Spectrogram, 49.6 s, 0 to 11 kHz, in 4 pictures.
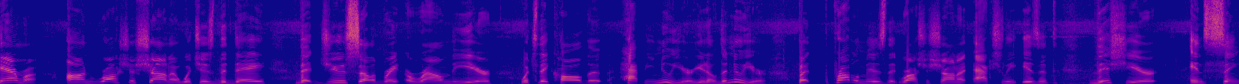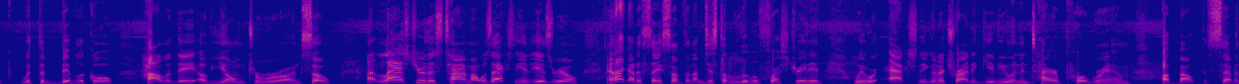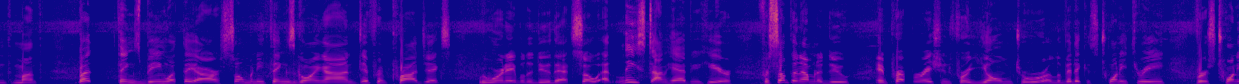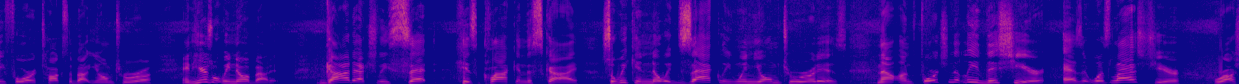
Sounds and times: Speech: 0.0s - 49.5s.

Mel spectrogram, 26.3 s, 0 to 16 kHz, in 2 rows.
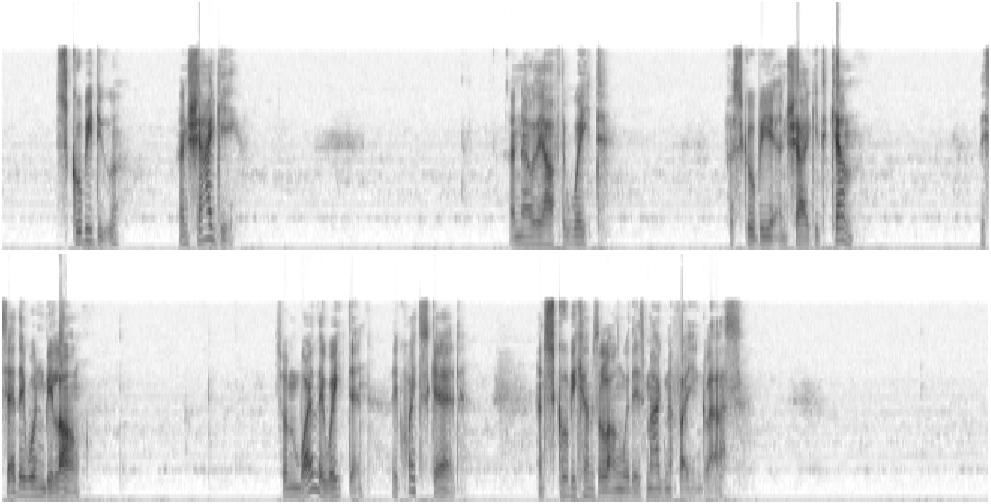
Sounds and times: Speech: 0.8s - 1.7s, 2.4s - 3.3s, 6.8s - 8.2s, 9.7s - 11.5s, 13.0s - 14.3s, 16.8s - 19.4s, 20.3s - 23.2s.

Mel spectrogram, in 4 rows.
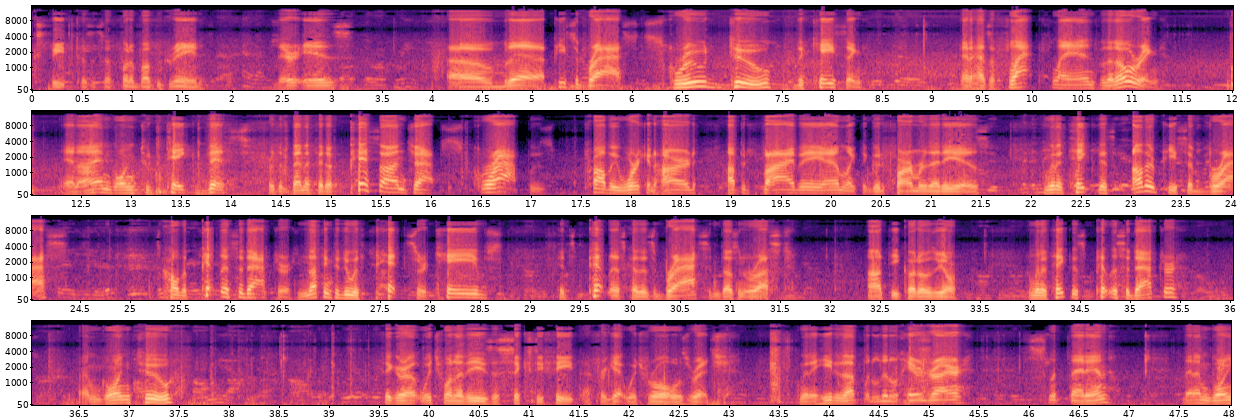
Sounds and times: Speech: 0.0s - 11.3s, 12.3s - 48.0s.

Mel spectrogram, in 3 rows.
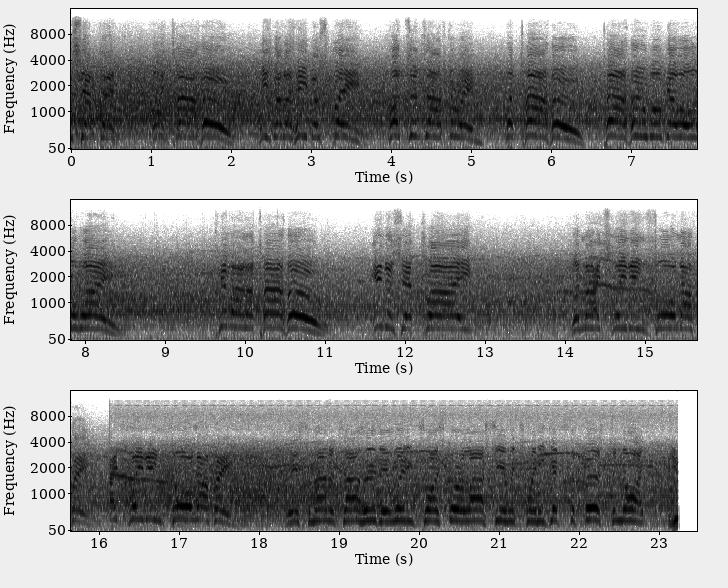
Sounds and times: Speech: 0.0s - 8.4s, 9.6s - 11.0s, 11.6s - 12.8s, 14.1s - 17.7s, 18.3s - 23.3s.

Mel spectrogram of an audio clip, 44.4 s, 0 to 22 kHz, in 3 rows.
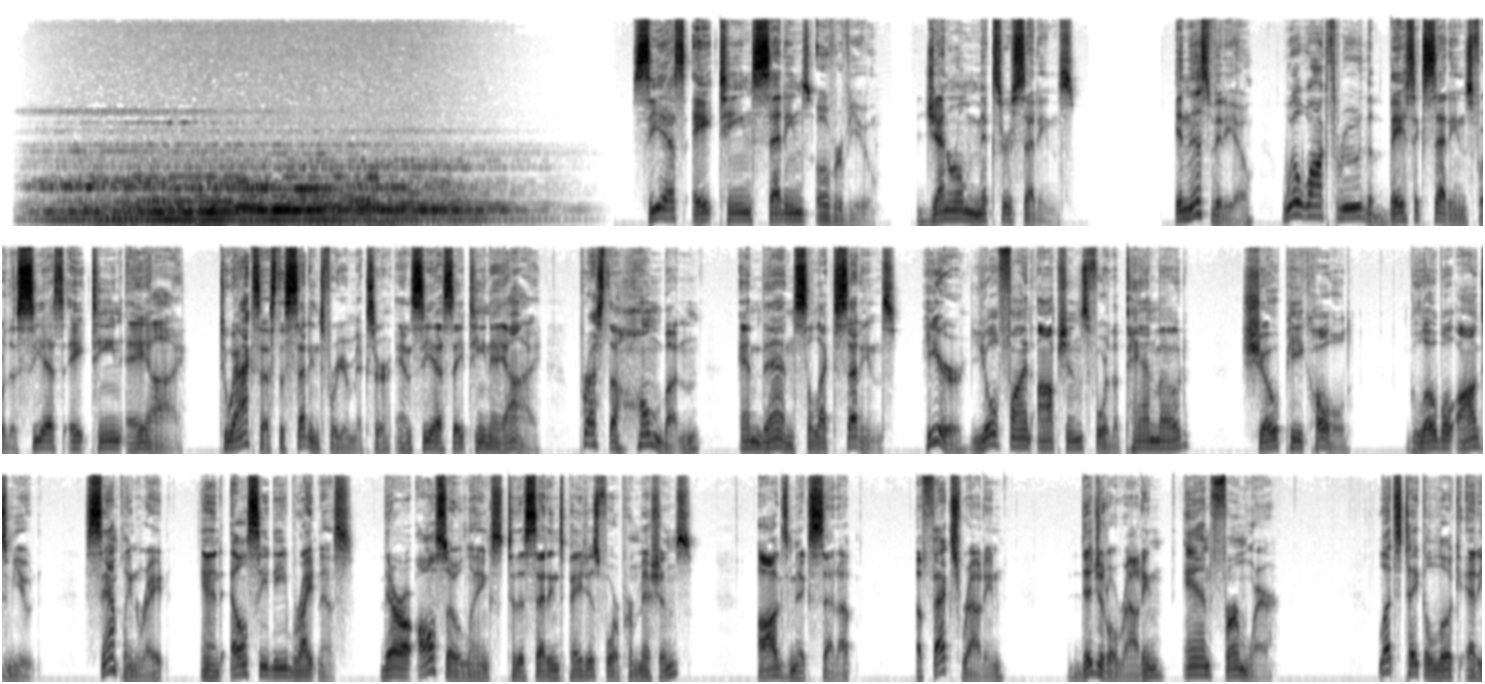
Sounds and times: Music: 0.1s - 6.0s
Speech: 6.3s - 10.9s, 11.7s - 36.6s, 37.2s - 38.2s, 38.8s - 39.7s, 40.3s - 42.4s, 43.4s - 44.4s.

